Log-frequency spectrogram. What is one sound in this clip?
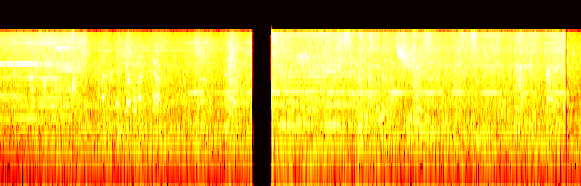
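Metal parts clink and click as a worker fits them by hand.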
